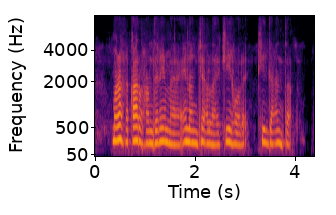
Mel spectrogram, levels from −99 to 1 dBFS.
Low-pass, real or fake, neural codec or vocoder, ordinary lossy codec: none; fake; codec, 16 kHz, 4.8 kbps, FACodec; none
